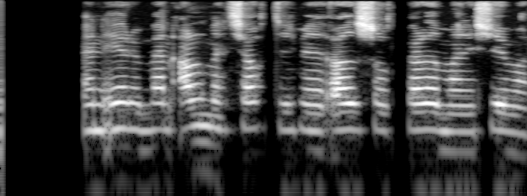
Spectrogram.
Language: Icelandic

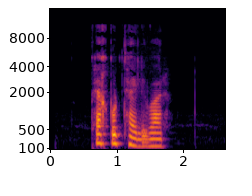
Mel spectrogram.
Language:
Georgian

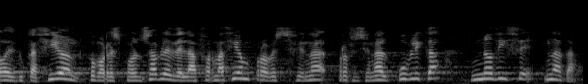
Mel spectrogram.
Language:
Spanish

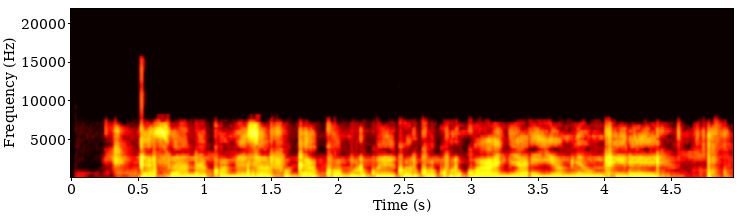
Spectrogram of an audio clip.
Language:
Kinyarwanda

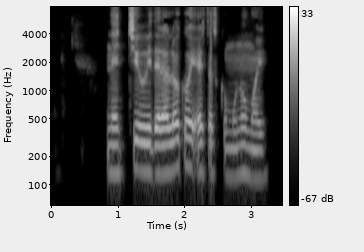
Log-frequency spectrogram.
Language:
Esperanto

